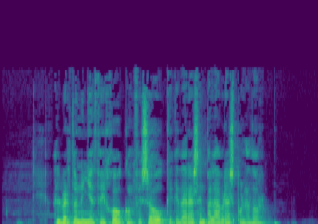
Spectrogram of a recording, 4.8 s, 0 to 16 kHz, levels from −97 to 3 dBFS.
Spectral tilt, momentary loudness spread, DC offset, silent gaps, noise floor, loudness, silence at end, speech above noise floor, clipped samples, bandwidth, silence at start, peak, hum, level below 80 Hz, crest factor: -5 dB/octave; 7 LU; under 0.1%; none; -65 dBFS; -21 LUFS; 0.6 s; 44 dB; under 0.1%; 11.5 kHz; 0.8 s; -4 dBFS; none; -52 dBFS; 18 dB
